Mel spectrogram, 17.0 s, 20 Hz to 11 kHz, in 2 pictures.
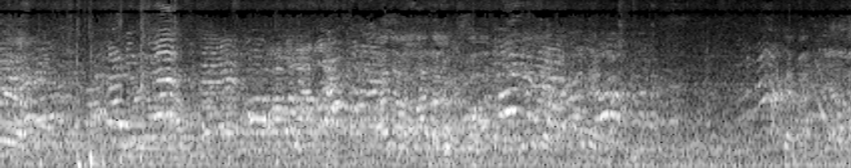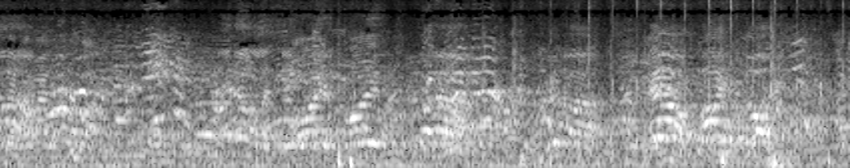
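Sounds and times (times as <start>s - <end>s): overlapping chatter of many voices: 0.0s - 17.0s.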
